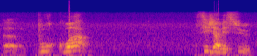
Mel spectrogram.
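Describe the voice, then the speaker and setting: Guy with a high voice, lots of umms, jokey, far from the mic, muffled lo-fi with a bit of hiss. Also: drawn-out words, fairly bright tone. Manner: hesitant, many fillers, joking. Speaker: podcast co-host, writer of the story. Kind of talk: casual chat. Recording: distant mic, dull lo-fi sound, faint hiss.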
